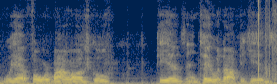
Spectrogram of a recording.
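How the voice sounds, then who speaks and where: Speaking very slowly, a man has a Kentucky accent. Audible room echo and noticeable background noise surround him. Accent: southern US, Kentucky. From Kentucky, Monroe County. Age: 40s. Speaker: political candidate. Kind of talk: interview. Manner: halting, many fillers.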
